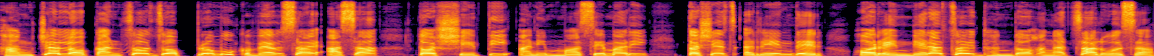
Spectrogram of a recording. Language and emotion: Goan Konkani, neutral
